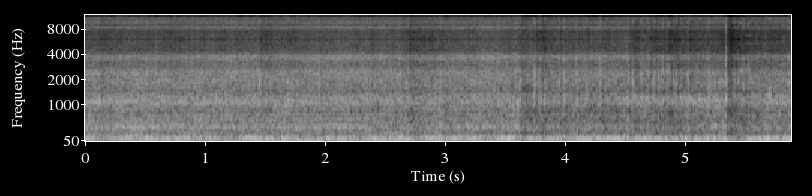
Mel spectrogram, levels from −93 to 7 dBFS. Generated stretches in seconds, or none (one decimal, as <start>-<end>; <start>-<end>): none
